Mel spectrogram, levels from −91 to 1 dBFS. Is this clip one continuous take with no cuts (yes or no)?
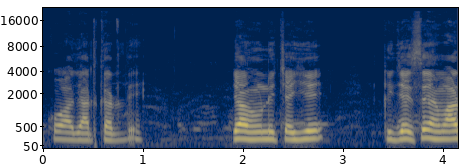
no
